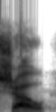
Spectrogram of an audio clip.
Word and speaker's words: Sho: So we'll start with Shu. Come on, it's Shu time. Oh, it's show. It is show. That's how you say it.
